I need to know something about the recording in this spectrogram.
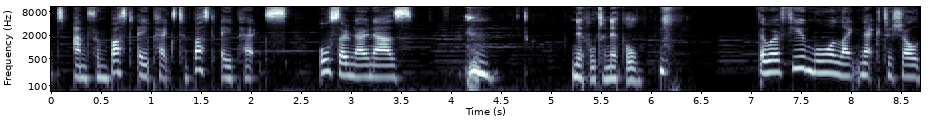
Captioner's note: snicker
